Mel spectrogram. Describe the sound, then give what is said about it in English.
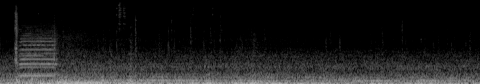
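A dump truck that veered toward the speaker rumbles past with a loud, steady low engine roar that fills the whole stretch, and a brief tonal horn-like toot sounds right at the start. No one speaks. “Sorry, this dump truck veered toward me.”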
